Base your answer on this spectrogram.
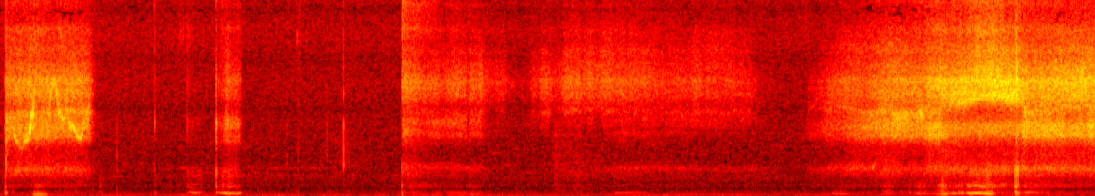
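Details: Sleeping Staffordshire terrier snoring: soft, rattling snore-like breathing over steady background hiss.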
